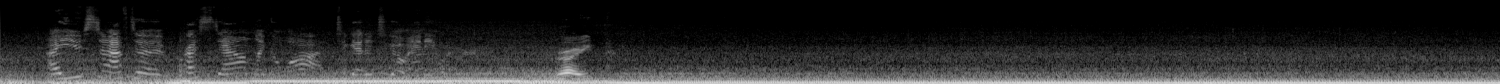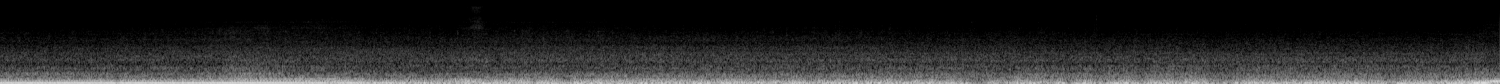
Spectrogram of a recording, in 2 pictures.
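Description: Tyres roll on a paved road.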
